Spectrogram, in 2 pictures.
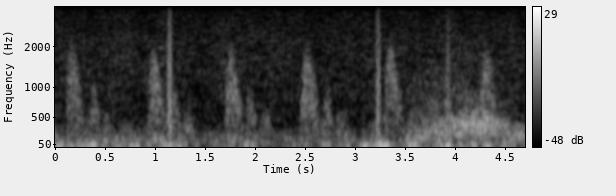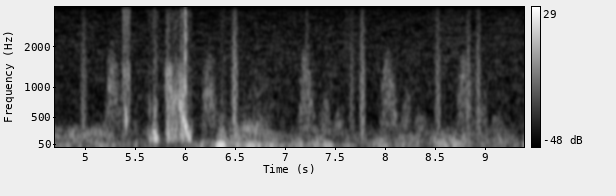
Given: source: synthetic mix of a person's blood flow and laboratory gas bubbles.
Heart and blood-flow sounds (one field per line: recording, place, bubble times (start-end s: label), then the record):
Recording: Doppler ultrasound of blood flow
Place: subclavian vein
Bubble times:
5.37-5.45 s: bubbles
5.62-5.75 s: bubbles
5.79-6.08 s: bubbles
From the record:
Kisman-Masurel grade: 213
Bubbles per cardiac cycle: several, 3 to 8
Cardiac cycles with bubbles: 1 to 10%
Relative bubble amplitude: loud (0.450 to 0.775)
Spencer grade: 1 (occasional bubble signal discernible with the cardiac motion signal, with majority of cardiac periods free of bubbles)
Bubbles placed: anywhere in the cardiac cycle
